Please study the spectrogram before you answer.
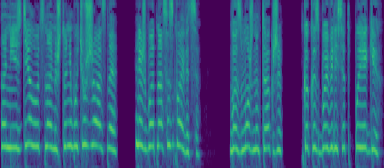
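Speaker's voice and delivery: put-on high girlish voice; anxious heroine. A narrator's reading. Vega fearing they will be got rid of, high anxious girlish voice. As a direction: worry in a high little-girl voice.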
